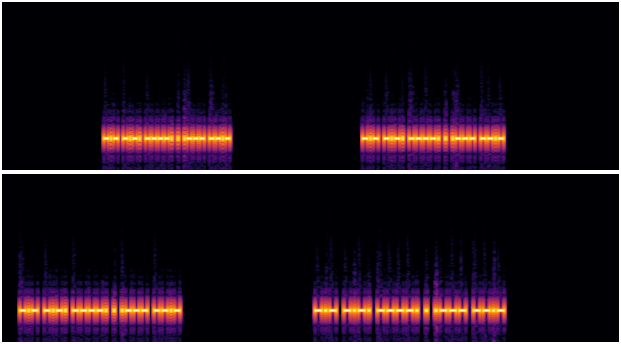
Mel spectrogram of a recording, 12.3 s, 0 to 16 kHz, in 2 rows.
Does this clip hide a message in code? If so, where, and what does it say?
Yes: Morse code from 1.0 to 11.2 s, heard as a keyed tone, about 64 wpm, 700 Hz. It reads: KC9EJQ KC9EJQ KC9EJQ KC9EJQ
